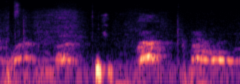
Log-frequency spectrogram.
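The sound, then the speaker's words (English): Dogs barking in a few short, sharp bursts, fairly loud, with gaps of low background between them. “I got to tell my dogs to shut up.”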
